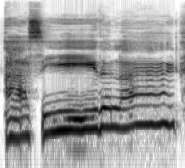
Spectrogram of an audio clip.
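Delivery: slow, high, drawn-out preacher cry; preacher revelation. Acted. Preaching to the listeners, slow high revelation. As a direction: stretch it out like a revival shout.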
